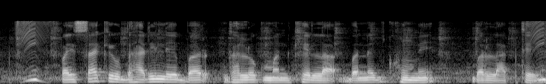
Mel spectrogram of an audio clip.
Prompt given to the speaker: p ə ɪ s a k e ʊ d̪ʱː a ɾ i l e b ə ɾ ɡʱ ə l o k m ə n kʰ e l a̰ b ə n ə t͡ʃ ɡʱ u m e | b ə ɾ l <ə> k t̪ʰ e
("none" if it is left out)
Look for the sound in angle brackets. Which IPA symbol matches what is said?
a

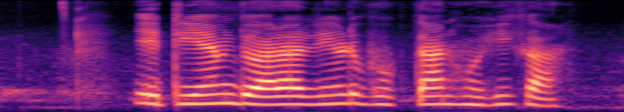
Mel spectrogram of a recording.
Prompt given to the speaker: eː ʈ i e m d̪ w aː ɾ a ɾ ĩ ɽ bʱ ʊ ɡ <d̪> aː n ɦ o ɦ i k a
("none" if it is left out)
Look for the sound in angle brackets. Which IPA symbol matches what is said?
t̪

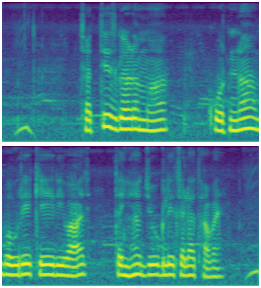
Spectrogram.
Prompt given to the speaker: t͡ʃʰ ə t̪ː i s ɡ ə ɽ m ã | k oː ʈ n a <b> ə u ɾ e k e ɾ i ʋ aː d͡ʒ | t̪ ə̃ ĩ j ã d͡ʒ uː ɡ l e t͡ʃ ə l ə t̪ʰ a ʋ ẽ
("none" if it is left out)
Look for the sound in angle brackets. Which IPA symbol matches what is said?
b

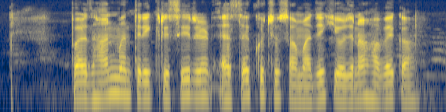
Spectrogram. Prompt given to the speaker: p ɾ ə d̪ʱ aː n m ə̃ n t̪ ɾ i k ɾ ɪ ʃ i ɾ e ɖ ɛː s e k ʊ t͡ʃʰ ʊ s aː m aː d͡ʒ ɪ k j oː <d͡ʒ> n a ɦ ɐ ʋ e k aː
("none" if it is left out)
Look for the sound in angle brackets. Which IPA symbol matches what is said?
d͡ʒ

